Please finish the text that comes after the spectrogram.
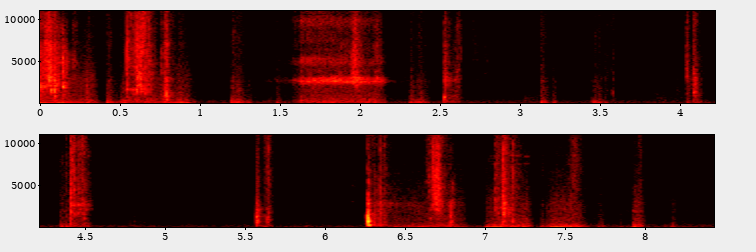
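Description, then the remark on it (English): A deck of cards being shuffled to clear the deck before a card reading: a quick papery riffle, then scattered light taps and flicks of the cards at an uneven rhythm, fairly quiet, with no one speaking. “Yeah, so let me just shuffle and just clear the deck.”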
